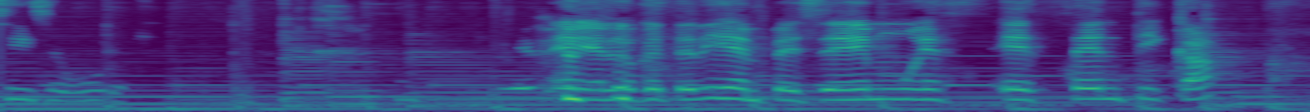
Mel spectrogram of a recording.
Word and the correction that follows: escéptica: se dice escéntica, ¿no? no, sé si lo he dicho bien. – Escéptica. Exacto.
